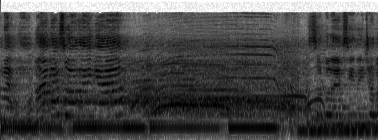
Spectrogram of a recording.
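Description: A concert crowd at a show cheers, whoops and shouts loudly and continuously over steady sustained music, with the cheering swelling toward the end.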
